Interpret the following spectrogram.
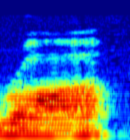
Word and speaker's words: Ra: It's spelled R-A-W, but when I said it, I said raw intention, not raw. I said raw. That's the sun god.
